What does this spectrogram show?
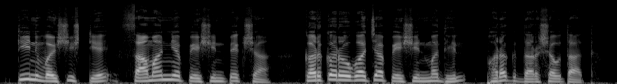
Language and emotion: Marathi, neutral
